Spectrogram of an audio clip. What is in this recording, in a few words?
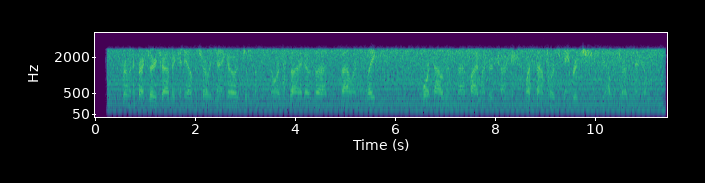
122 925MHz, scanner radio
